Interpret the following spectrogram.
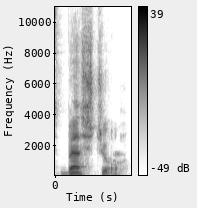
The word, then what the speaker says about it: Bestial: It's Bestial. Okay, I've been saying Bestial. Bestial, so Bestial. Sorry. I added the A. Yeah. Added A there.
